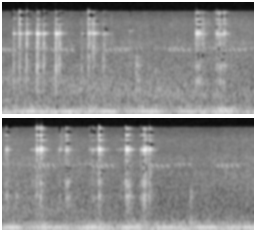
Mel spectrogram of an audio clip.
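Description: Long acrylic nails tap and scratch a decorative, hand-sized, hollow ribbed red glass bottle that appears empty and has a small metal bat charm hanging from its neck. Around fourteen quick, bright clicks with a thin, high glassy ring come in loose clusters, with a faint scratchy hiss between them over a low, steady hum.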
